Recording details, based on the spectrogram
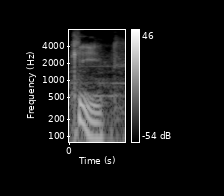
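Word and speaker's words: quay: last copybook exactly yes he is indeed normally pronounced ki the reason behind it interesting little thing like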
